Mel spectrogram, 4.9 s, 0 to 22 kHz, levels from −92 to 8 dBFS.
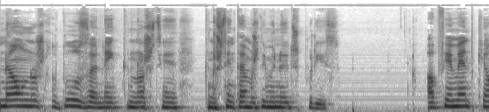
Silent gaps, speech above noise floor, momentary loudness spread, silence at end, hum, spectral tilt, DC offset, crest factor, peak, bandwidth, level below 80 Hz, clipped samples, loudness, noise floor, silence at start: none; 30 dB; 10 LU; 0 s; none; -5 dB/octave; under 0.1%; 16 dB; 0 dBFS; 19 kHz; -46 dBFS; under 0.1%; -16 LUFS; -45 dBFS; 0 s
